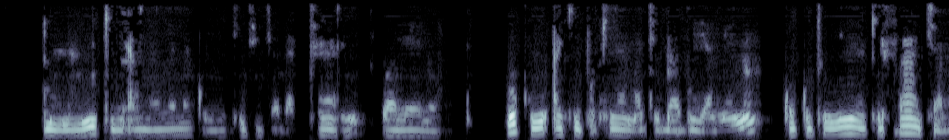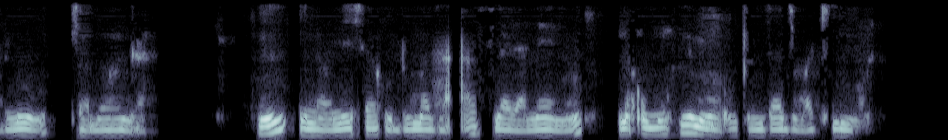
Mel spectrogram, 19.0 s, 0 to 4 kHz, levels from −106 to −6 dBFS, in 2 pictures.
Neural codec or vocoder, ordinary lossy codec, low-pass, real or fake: autoencoder, 48 kHz, 128 numbers a frame, DAC-VAE, trained on Japanese speech; AAC, 16 kbps; 3.6 kHz; fake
